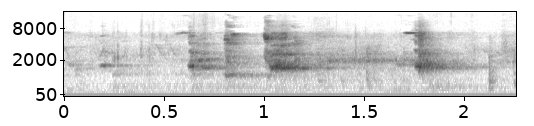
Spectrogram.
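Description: A few short animal calls, three or four in quick succession over about a second and a half.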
